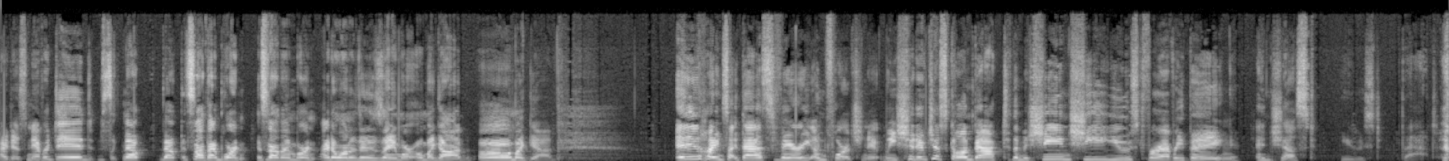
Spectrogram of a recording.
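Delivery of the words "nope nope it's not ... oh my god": put-on distressed, traumatized tone. Retelling her own reaction after the sewing-machine injury: imitating own traumatized self. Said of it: "'Cause I was so traumatized by that".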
